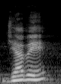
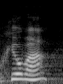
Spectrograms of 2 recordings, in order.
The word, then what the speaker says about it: Yahvé: llave y por eso Nosotros sabemos que la pronunciación correcta de yahvé es así y ave y no Jehová que simplemente una una literación se fue haciendo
